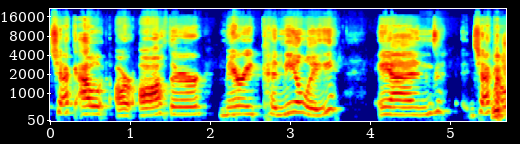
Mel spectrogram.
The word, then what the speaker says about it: Connealy: just check out our author Mary Connealy and check out which rhymes with what?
